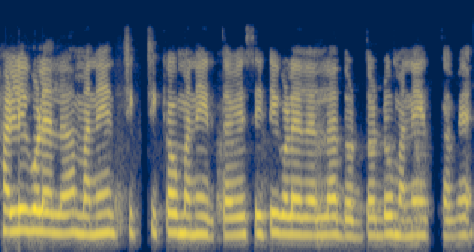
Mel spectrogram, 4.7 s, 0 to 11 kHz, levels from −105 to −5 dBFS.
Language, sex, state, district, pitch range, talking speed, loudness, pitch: Kannada, female, Karnataka, Bellary, 230-260 Hz, 150 wpm, -17 LUFS, 245 Hz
